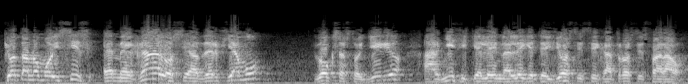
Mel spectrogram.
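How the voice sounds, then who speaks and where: Man preaching, kinda high bright voice, keeps saying brothers, dull lo-fi sound. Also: lively intonation. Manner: keeps addressing the listeners as brothers; emphatic, repeats phrases and acts out quoted speech. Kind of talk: sermon.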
